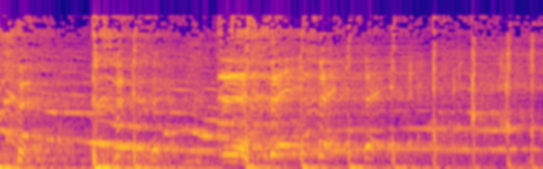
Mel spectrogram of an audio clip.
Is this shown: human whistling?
no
